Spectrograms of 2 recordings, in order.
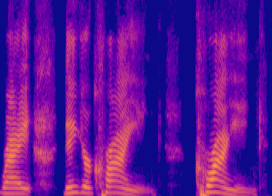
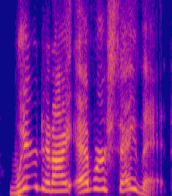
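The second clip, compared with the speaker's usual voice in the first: indignant; 7 semitones higher, 6 dB louder than usual. Real, not acted. Indignant at being lied about.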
